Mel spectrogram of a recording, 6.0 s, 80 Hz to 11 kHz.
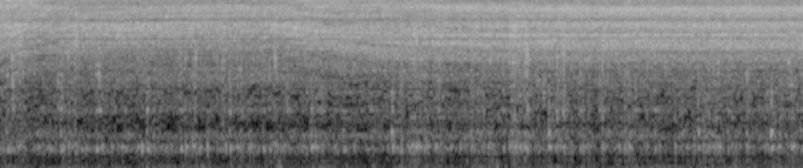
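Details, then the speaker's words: Märklin 16051 twin-cylinder model steam engine, still running in, on original burner: steady hissing rush of steam with faint flutter as the safety valve begins to lift under rising pressure, releasing before the red; safety valve lifting normally. "You can hear the safety valve going. You'll see that safety valve is beginning to lift."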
